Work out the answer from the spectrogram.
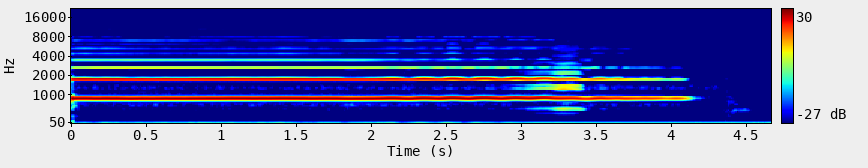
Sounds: music
wind instrument
musical instrument

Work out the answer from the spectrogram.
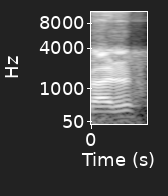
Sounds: man speaking
speech
human voice

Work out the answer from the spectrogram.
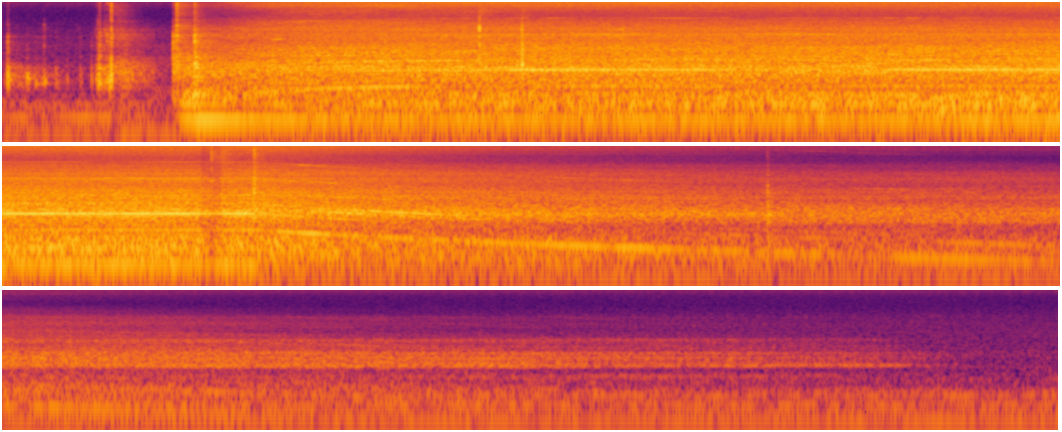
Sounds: domestic sounds

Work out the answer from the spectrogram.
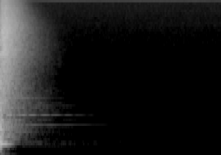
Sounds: drum
music
musical instrument
percussion
snare drum

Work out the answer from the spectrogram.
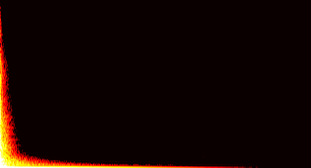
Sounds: music
percussion
drum
musical instrument

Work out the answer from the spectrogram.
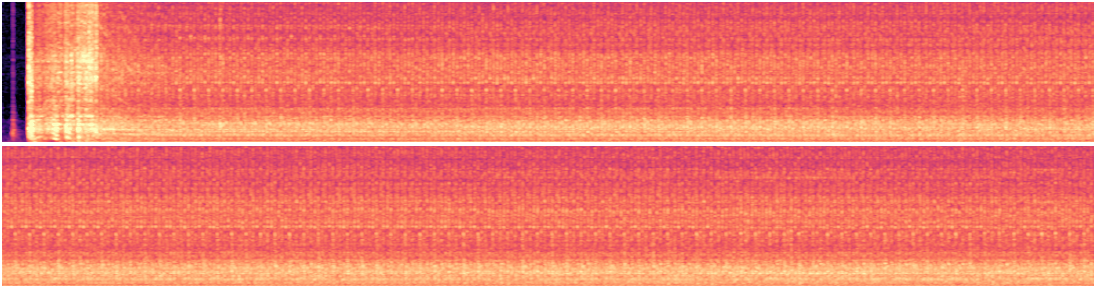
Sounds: engine
engine starting

